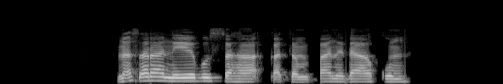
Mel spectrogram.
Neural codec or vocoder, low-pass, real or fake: none; 5.4 kHz; real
